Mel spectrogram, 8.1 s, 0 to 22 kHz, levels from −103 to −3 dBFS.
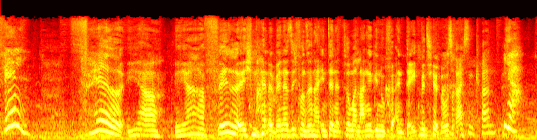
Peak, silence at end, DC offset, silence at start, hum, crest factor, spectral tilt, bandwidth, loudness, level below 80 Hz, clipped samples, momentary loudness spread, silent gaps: -2 dBFS; 0 s; under 0.1%; 0 s; none; 16 dB; -4.5 dB/octave; 13.5 kHz; -16 LUFS; -36 dBFS; under 0.1%; 9 LU; none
